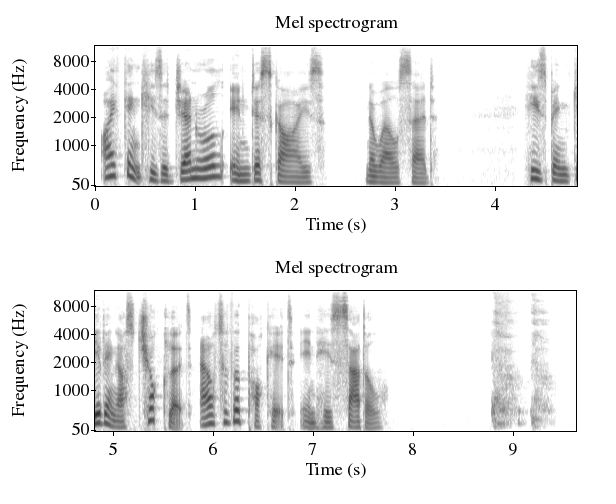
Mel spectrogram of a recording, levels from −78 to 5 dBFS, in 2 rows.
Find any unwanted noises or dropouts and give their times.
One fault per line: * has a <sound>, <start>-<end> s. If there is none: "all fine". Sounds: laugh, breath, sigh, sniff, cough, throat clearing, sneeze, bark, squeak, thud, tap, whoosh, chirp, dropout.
* has a cough, 8.8-9.5 s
